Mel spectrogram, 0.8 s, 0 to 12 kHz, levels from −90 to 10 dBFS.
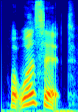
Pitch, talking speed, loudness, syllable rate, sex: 210 Hz, 230 wpm, -14 LUFS, 4.9 syllables/s, female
